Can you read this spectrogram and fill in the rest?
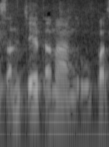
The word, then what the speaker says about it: สัญเจตนา: แปลว่าสม่ำเสมอเนืองๆก็คือยังรู้อยู่เนืองๆก็คือยังไม่ลืมนั่นแหละสัญญายังไม่รู้ยังไม่ลืมรูปเปสัญญารูปสัญญาความจำรูปได้ความรู้รูปรู้ในรูปนะรูปสัญเจตนาก็เหมือนกันก็รูปเปสัญเจตนารูปสัญเจตนาสัญเจตนามันมีจุดอยู่ข้างล่างต่อเต่าเอาออกด้วยนะเดี๋ยวจะอ่านว่าสัญเจตนา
